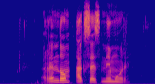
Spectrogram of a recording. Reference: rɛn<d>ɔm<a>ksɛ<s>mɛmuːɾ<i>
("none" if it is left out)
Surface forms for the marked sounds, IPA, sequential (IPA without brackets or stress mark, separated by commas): d, a, s, i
